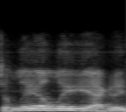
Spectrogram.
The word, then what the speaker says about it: Liliac: I got the name it's not lilac it's a little late yeah because they spell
